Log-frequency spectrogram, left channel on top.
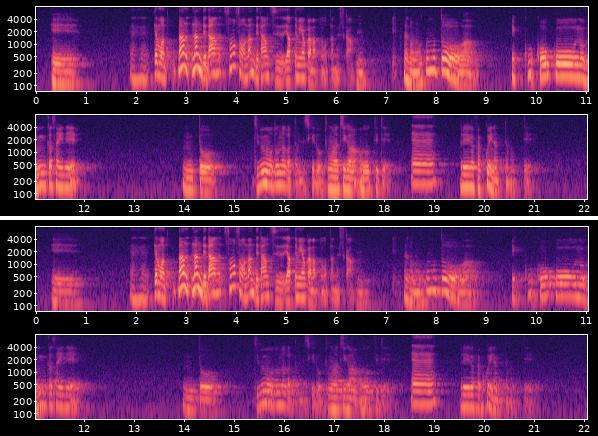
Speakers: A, on the left; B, in the centre.
A: ええ、
B: えーでもなん、なんでダン、そもそもなんでダンスやってみようかなって思ったんですか
A: うん。なんかもともとは、結構高校の文化祭で、うんと、自分は踊んなかったんですけど、友達が踊ってて、
B: えー
A: それがかっこいいなって思って、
